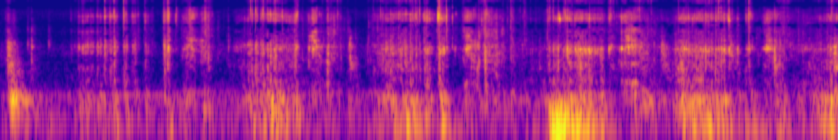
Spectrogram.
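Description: A metal blade scrapes and carves a hand-sized, solid, dry yellow soap bar held in the hand, shaving it into fine shreds. Quick, dry, crisp scraping strokes come in bursts, with a bright, hissy edge and occasional soft low thuds. Each stroke ends sharply with no ring.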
